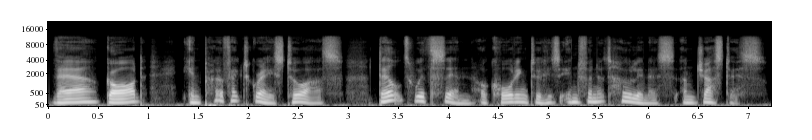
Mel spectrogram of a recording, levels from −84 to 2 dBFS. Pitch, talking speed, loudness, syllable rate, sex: 130 Hz, 140 wpm, -20 LUFS, 4.6 syllables/s, male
